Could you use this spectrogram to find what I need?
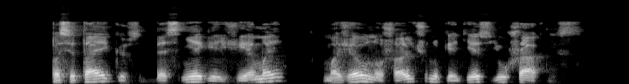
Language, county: Lithuanian, Tauragė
